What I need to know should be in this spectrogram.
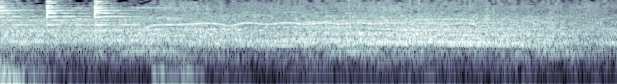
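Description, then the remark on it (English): A large boxing arena crowd roars and chants a Gaelic word continuously after a woman fighter knocks out her opponent, a dense, loud wall of voices with rising shouts and a couple of sharp whoops near the start. “With the crowd chanting that Gaelic word.”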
